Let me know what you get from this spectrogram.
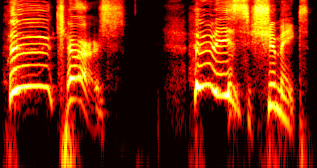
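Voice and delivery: high, scornful who cares; scornful dismissal. Real, not acted. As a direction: toss it off with contempt, slow on who is Schmidt. Dismissive rant about Schmidt.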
